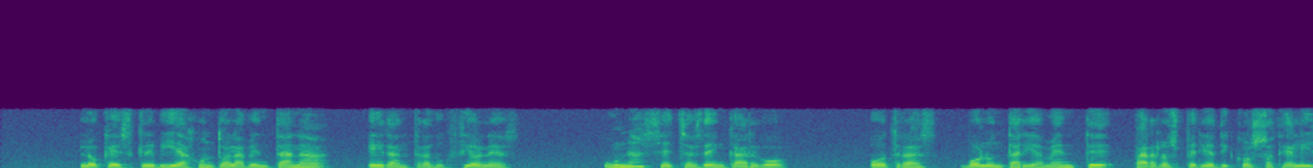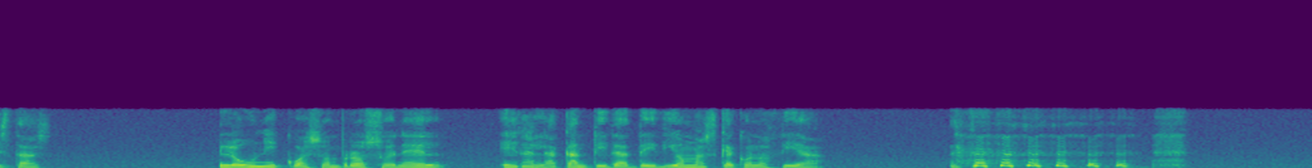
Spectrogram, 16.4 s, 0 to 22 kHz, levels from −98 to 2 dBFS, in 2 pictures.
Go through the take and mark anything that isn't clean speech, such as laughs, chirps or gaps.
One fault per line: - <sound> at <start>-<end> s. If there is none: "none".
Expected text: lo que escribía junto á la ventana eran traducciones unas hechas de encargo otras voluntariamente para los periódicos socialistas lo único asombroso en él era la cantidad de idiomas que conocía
- laugh at 14.1-15.7 s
